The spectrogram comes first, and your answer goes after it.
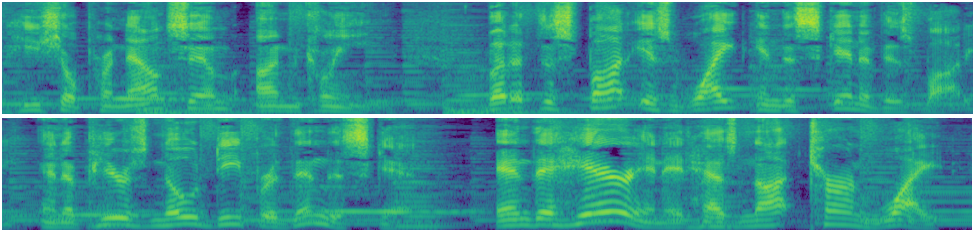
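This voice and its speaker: A man reading scripture as a scripted audio Bible narrator, solemn and measured, with emphatic phrasing. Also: mid-range voice. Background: background music.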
